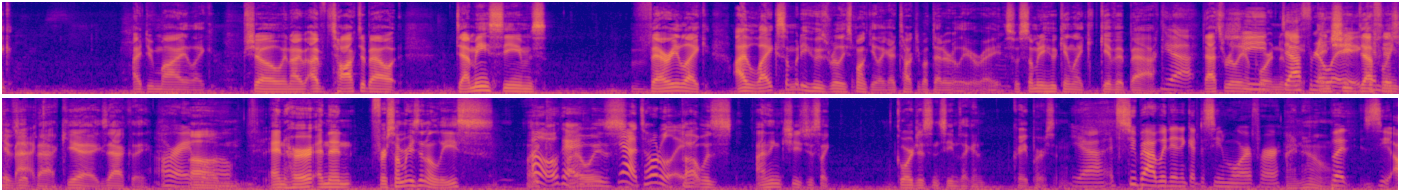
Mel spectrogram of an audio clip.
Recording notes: Live from the Napa Valley Wine Train with a ton of friends from Bachelor Nation!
